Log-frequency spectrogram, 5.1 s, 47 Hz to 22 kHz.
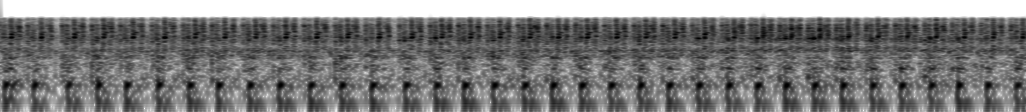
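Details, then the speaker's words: Kawasaki ER5 motorcycle with fuel pump problems and overflowing carbs; new carb gasket, left carb possibly not tightened enough: fast, uneven chuffing around 200 beats a minute that sags and stumbles, rough idle close to stalling, cause unconfirmed. "It sounds like it's stalling. Interesting."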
